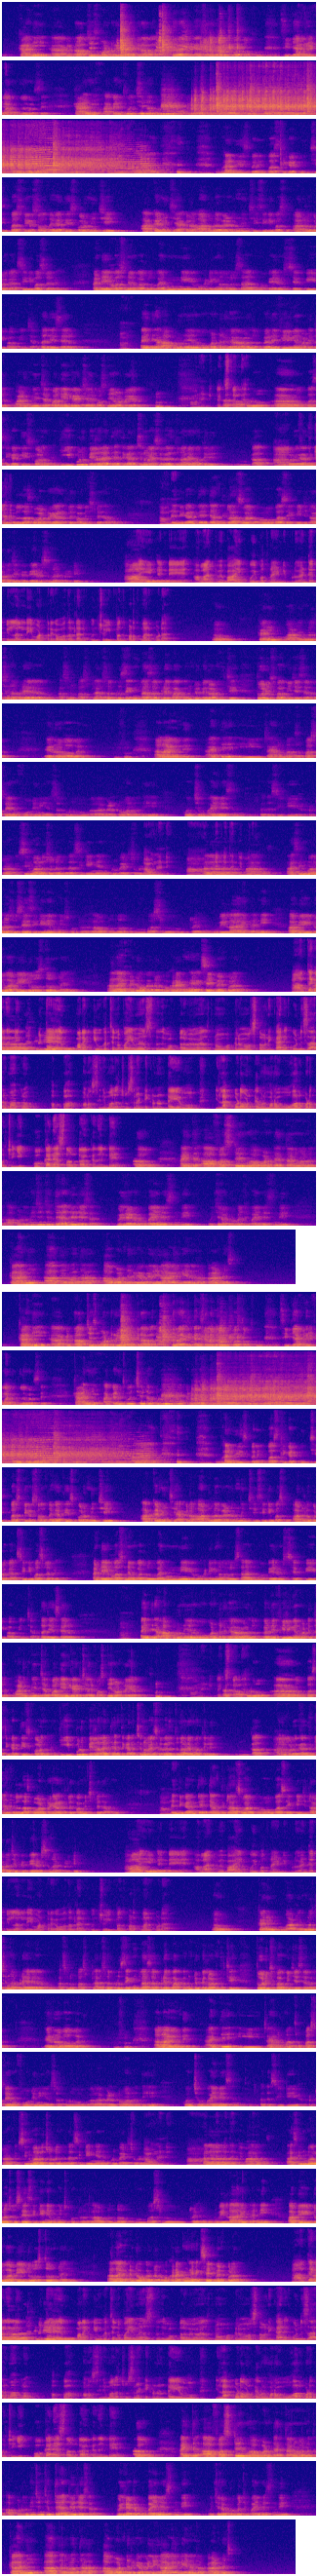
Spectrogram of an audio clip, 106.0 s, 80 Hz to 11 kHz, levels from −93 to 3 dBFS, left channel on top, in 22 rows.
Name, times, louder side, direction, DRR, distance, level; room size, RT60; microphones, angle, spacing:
voice 1, 0.3-5.4 5.6-10.8 11.6-12.3 12.6-16.2 16.6-20.3 20.7-25.3 26.0-31.4 31.7-31.9 32.4-40.4 41.2-44.7 45.4-46.0 51.5-51.8 52.2-58.0 58.6-59.3 59.7-65.2 65.6-69.9 70.7-71.7 72.0-76.5 76.8-78.4 78.9-81.0 82.0-83.2 93.8-98.1 98.3-99.5 99.9-101.0 101.5-104.9, right 2 dB, 70° right, -3 dB, 1.4 m, -32 dB
sound 1, 1.6-3.8 4.2-4.3 4.6-5.0 5.5-5.6 6.0-6.1 6.4-6.5 6.9-12.5 13.9-14.1 14.4-15.7 16.3-16.4 16.6-17.2, left 3 dB, 90° left, 0.7 m, -33 dB
voice 2, 4.5-5.0 6.2-6.4 11.3-11.7 21.0-21.2 26.0-26.2 31.9-32.8 38.0-38.2 38.6-38.8 41.1-41.4 45.3-50.9 69.8-71.6 79.1-79.3 81.7-87.4 87.7-93.6, left 2 dB, 20° left, 4 dB, 0.3 m, -40 dB
6.4 x 2.4 x 2.4 m, 0.66 s
head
